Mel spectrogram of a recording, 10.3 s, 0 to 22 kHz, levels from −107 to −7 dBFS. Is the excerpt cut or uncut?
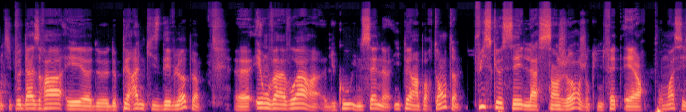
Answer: uncut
